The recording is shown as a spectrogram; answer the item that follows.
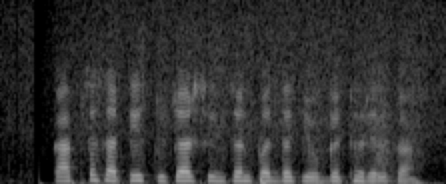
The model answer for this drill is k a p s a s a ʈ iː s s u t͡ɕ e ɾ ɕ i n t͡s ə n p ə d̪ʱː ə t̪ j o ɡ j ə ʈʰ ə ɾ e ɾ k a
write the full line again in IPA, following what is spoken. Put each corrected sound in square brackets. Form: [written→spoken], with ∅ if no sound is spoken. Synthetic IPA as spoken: k a p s a s a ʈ iː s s u t͡ɕ [e→a] ɾ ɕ i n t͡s ə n p ə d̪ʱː ə t̪ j o ɡ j ə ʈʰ ə ɾ e [ɾ→l] k a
